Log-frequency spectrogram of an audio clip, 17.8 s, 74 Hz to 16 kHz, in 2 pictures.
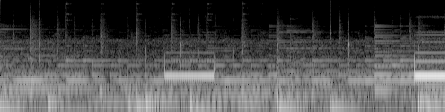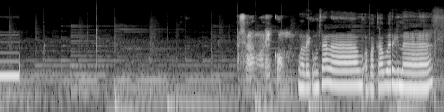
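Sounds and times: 
soft music: 0.0s - 17.7s
telephone ringback tone of a phone call being placed: 3.3s - 4.4s, 8.3s - 9.3s
speech: 13.8s - 17.7s.

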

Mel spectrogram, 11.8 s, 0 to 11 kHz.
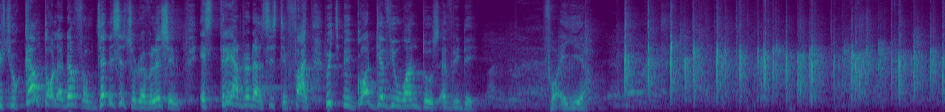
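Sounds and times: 
speech: 0.0s - 6.1s, 6.8s - 7.5s
overlapping vocal sounds: 6.8s - 11.8s
crowd applauding during a Bible sermon: 7.7s - 11.8s.

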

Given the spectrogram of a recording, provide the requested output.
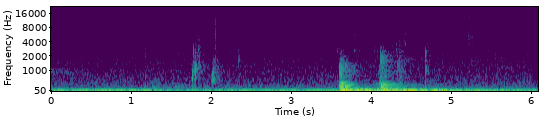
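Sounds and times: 
quiet room hum: 0.0s - 6.0s
person sipping and swallowing water: 1.5s - 2.6s.

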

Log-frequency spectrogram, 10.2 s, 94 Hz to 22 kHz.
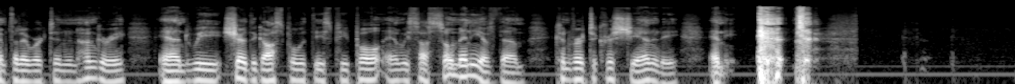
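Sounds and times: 
speech: 0.0s - 8.2s
faint low hum: 0.0s - 10.1s
man coughing while speaking: 7.6s - 8.3s.

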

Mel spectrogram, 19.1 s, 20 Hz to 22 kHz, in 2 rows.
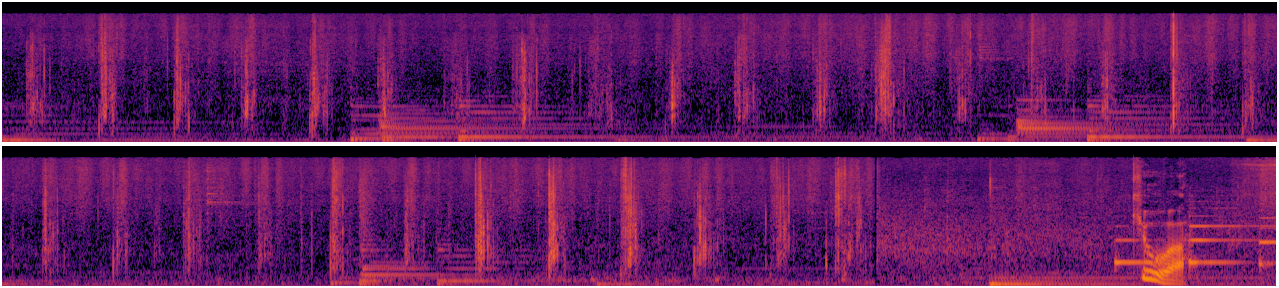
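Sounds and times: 
footsteps crunching along a snowy sidewalk: 0.0s - 16.2s
low droning hum: 0.0s - 19.0s
speech: 18.2s - 18.6s.

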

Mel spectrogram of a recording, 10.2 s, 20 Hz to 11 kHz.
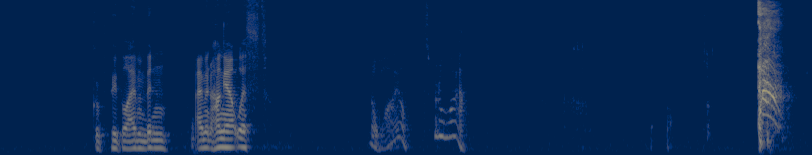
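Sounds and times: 
speech: 1.2s - 3.4s, 4.6s - 5.9s
person coughing while drinking coffee: 9.5s - 10.0s.

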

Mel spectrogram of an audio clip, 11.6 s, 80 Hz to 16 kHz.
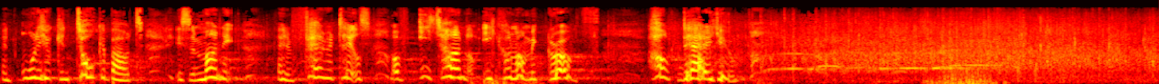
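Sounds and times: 
speech: 0.3s - 7.8s
audience applauding: 7.4s - 11.5s
low rumble: 9.3s - 10.2s.

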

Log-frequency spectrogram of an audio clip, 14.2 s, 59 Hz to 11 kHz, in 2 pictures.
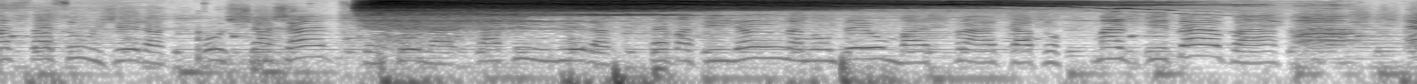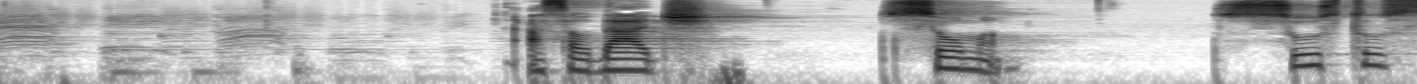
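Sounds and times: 
speech: 0.3s - 8.9s, 9.7s - 10.7s, 11.5s - 12.2s, 13.2s - 14.1s
voice hissing the letter S sound: 1.8s - 6.1s
soft steady tonal background: 1.8s - 6.3s.

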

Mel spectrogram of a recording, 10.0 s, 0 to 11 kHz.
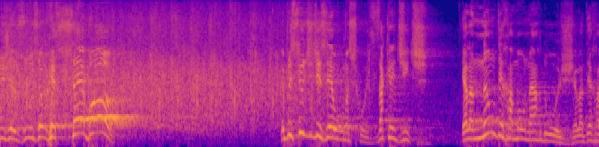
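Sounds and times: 
audience applause: 0.0s - 5.4s
speech: 0.1s - 2.1s, 4.7s - 9.9s.

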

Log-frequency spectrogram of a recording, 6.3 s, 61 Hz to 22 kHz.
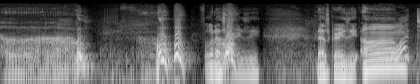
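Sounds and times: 
person imitating dog growl and barks: 0.0s - 3.6s
speech: 0.1s - 0.4s, 1.1s - 1.4s, 3.1s - 6.3s.

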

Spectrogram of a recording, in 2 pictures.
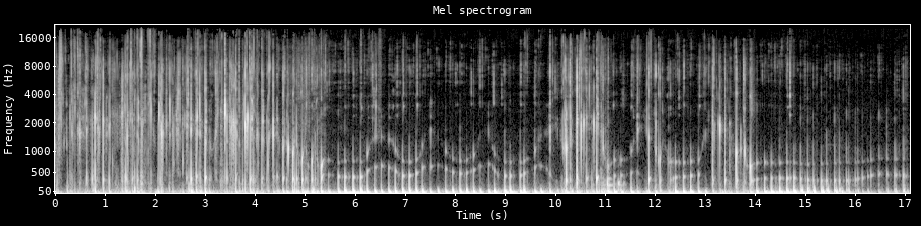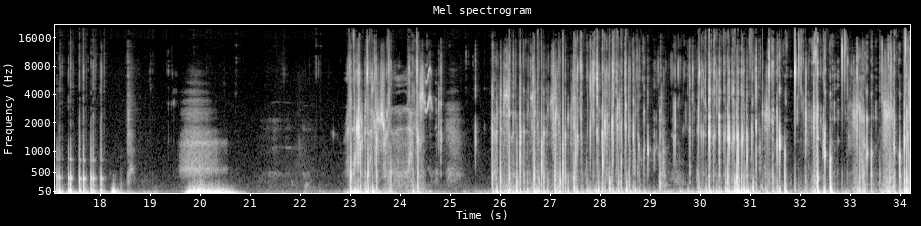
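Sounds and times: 
wet mouth sounds of gum chewing: 0.0s - 18.7s, 22.9s - 34.2s
soft sigh: 19.6s - 20.8s.

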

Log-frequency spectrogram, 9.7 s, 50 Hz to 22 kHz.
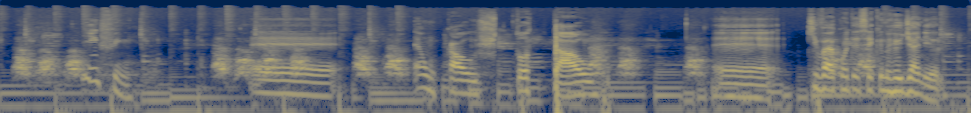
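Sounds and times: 
dog barking: 0.0s - 1.0s, 2.1s - 4.2s, 5.8s - 7.2s, 8.3s - 8.8s
speech: 0.1s - 1.5s, 2.3s - 9.6s.

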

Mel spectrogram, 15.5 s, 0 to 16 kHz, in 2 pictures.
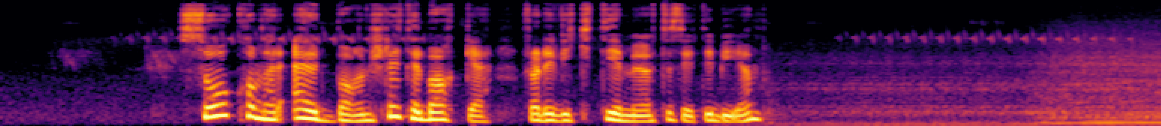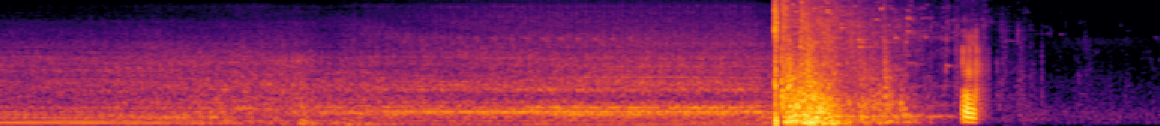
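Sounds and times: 
speech: 1.2s - 5.2s
car engine rumbling while pulling into a parking spot: 4.7s - 14.1s
loud crunching burst: 7.3s - 14.4s.

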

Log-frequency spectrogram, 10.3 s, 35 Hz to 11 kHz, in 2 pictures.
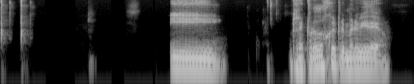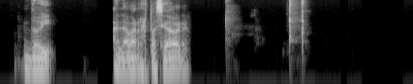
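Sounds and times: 
speech: 2.1s - 2.8s, 3.6s - 4.9s, 5.5s - 5.9s, 6.6s - 7.6s
computer mouse clicks: 8.0s - 9.1s.

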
